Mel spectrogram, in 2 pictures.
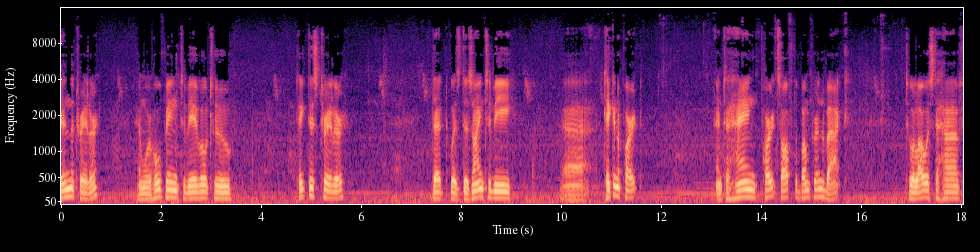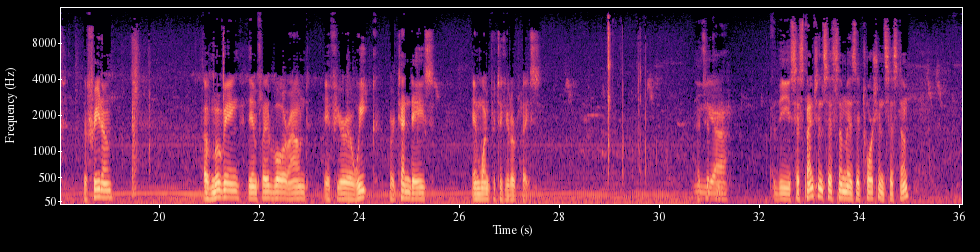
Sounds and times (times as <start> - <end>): Speech: 0.0 - 0.8, 1.5 - 3.5, 4.7 - 5.8, 7.4 - 9.1, 10.0 - 11.6, 13.1 - 15.8, 16.9 - 19.1, 20.9 - 25.5, 26.3 - 27.7, 30.7 - 31.5, 32.2 - 35.0.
